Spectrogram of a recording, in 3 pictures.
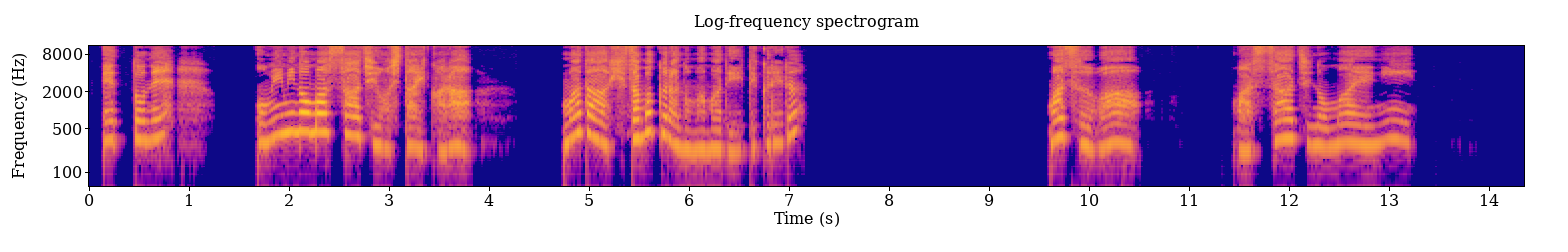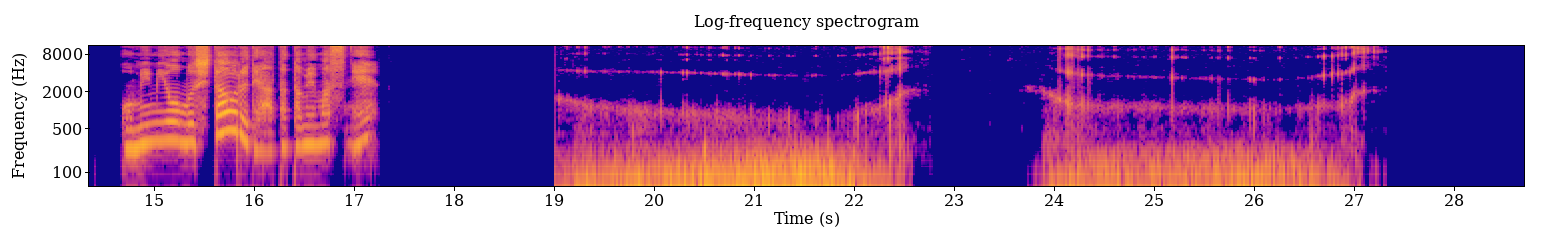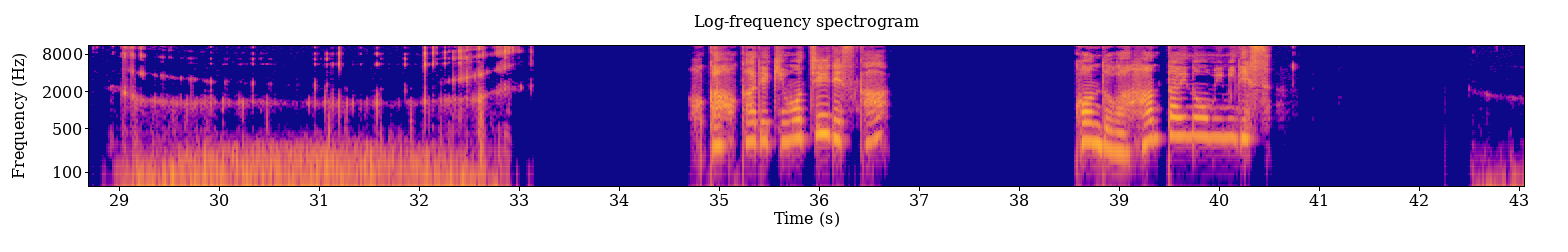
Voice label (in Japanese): ぺたぺた気持ち良いオイルマッサージですよ, ASMR; KU100; 母性溢れる甘々囁きでじっくり癒される【耳かき・マッサージ・抱きしめ・睡眠導入】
